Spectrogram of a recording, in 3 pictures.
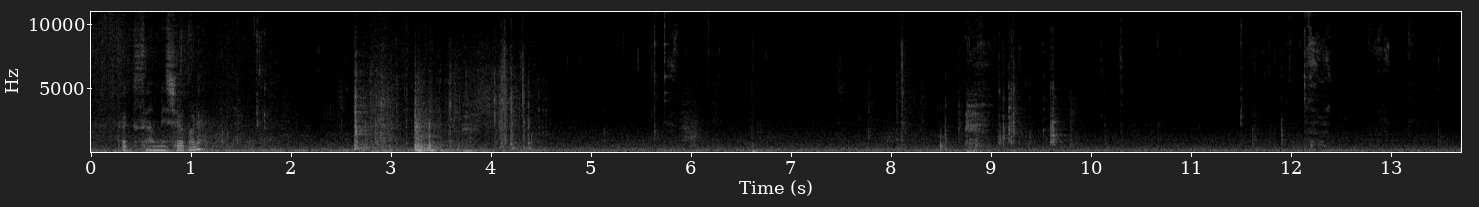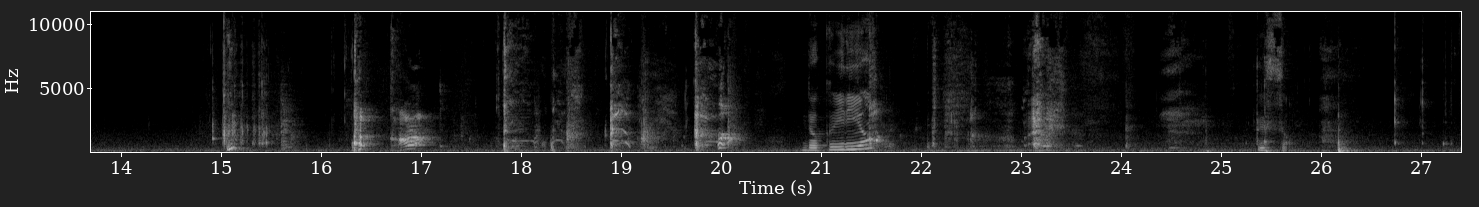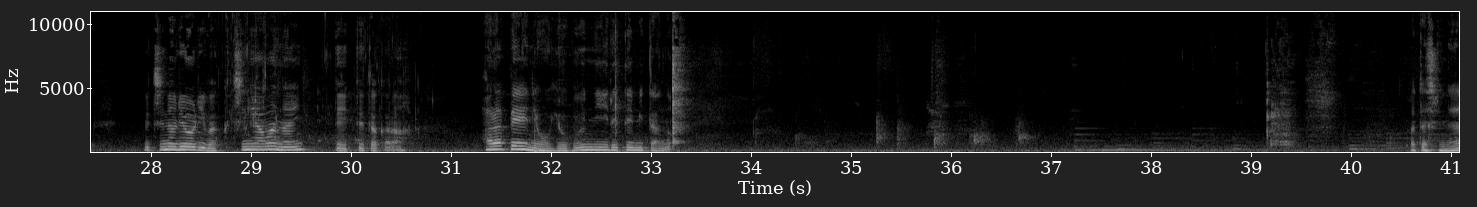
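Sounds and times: man coughing hard: 17.8s - 20.2s.

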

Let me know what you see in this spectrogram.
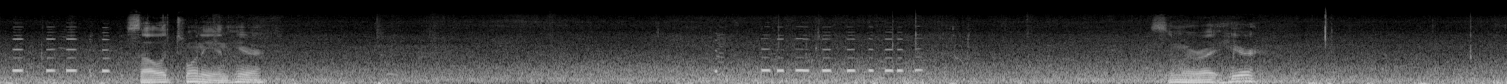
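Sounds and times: metal detector beeps: 0.0s - 1.4s, 7.1s - 9.3s
wind on microphone: 0.0s - 15.0s.

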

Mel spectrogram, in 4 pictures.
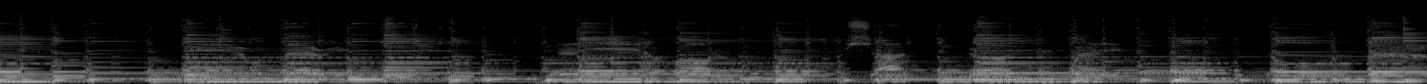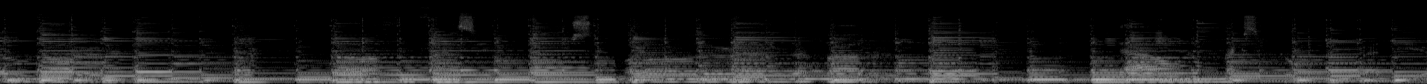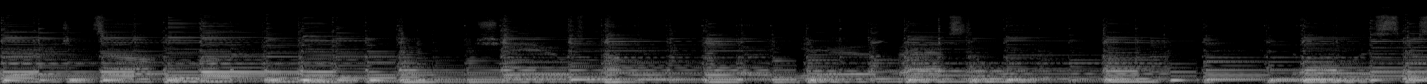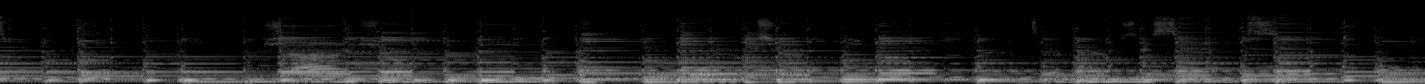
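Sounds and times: guitar strummed and picked: 0.0s - 57.0s.

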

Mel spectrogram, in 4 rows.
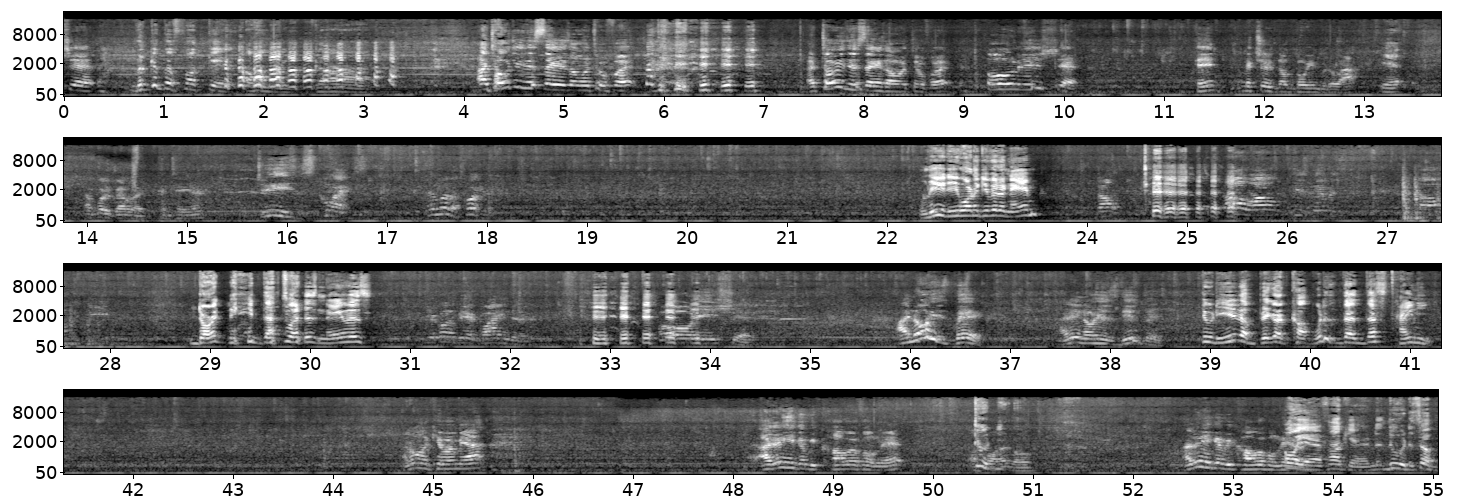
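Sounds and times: pump low hum: 0.0s - 55.0s
running water: 0.0s - 55.0s.

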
